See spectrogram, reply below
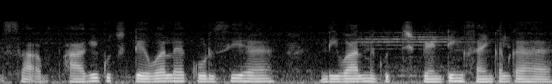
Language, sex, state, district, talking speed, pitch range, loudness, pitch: Hindi, male, Bihar, Patna, 140 wpm, 130-140 Hz, -16 LUFS, 130 Hz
